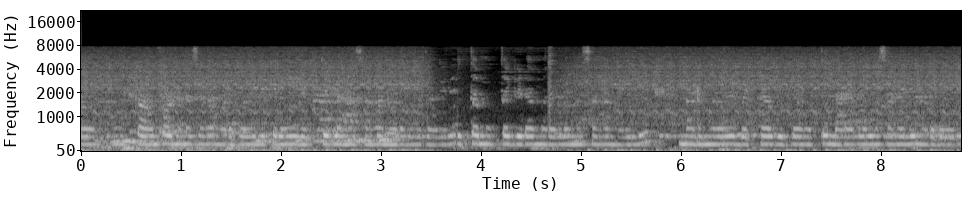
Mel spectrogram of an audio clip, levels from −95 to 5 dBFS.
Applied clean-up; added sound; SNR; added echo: none; Engine; 10 dB; reverberation time 0.2 s.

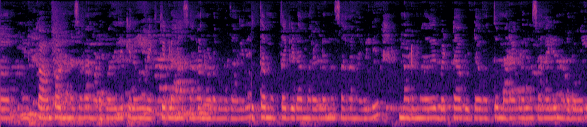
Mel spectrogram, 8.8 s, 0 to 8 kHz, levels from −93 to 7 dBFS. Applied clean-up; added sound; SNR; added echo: none; none; none; none.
